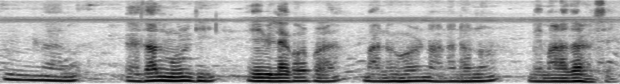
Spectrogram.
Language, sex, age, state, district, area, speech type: Assamese, male, 45-60, Assam, Majuli, urban, spontaneous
